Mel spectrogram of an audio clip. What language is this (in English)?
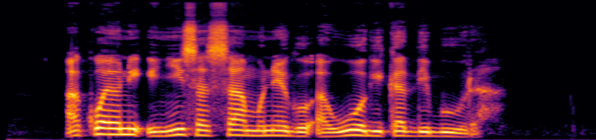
Luo (Kenya and Tanzania)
